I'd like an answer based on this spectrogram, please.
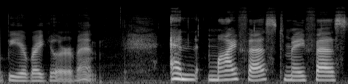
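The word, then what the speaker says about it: Maifest: We are full into the bicentennial year, and we are getting ready for Mayfest, sometimes pronounced MyFest because it's spelled M-A-I-F-E-S-T.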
